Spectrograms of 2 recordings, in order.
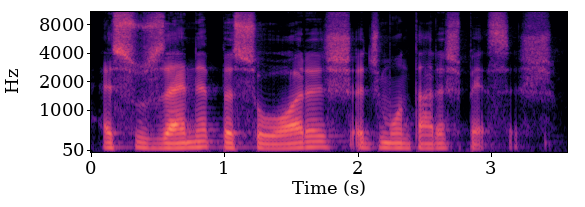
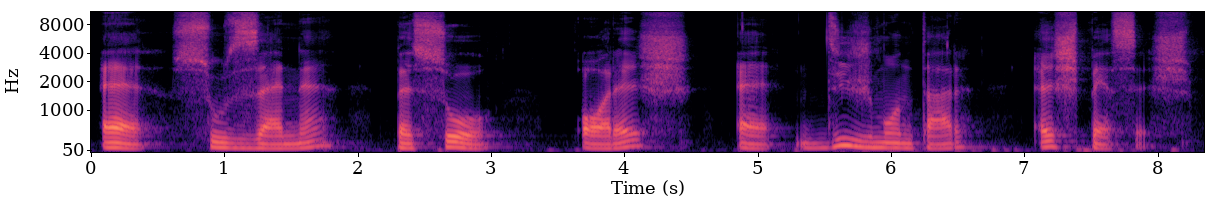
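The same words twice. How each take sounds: First: The sentence is spoken fast. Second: The sentence is spoken slowly.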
